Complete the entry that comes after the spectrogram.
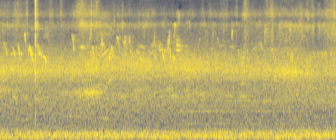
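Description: Small birds chirping over a steady low rumble, the chirps thickest in the first few seconds.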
